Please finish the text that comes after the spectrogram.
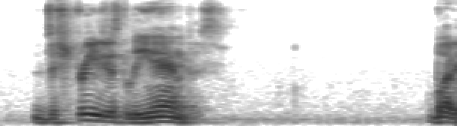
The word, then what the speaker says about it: Leonidas: In New Orleans, it's not Leonidas. The street is Leander. But, it's spelled Leonidas.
